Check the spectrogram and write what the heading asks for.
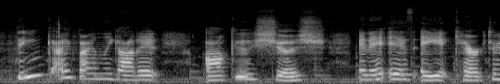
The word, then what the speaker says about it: Akershus: I have Googled this word so many times to learn the pronunciation, and I think I finally got it. Akershus, and it is a character dining experience, but we're going to dive into all of the details shortly.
